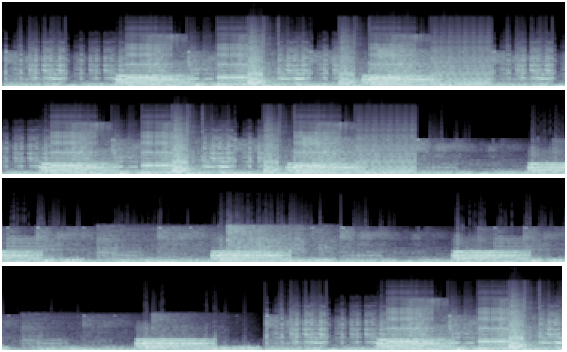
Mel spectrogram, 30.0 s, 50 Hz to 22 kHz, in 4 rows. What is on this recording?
Music > Multiple instruments
Demo Track #3666 (Industraumatic)
Noise, Industrial, Sci-fi, Games, Cyberpunk, Ambient, Underground, Horror, Soundtrack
